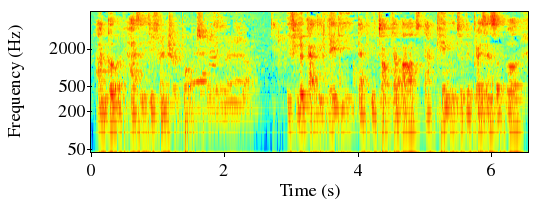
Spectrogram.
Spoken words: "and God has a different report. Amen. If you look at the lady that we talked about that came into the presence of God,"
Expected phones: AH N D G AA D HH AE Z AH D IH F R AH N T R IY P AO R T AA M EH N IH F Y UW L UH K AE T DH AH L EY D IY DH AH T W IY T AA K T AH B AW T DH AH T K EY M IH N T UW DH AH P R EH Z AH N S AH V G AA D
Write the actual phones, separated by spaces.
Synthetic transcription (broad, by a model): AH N G AA D HH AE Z AH D IH F R AH N T R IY P AO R T IH F Y UW L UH K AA T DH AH L EY D IY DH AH T W IY T AA K T AH B AW T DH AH T K EY M IH N T UW DH AH P R EH Z AH N S AH V G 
